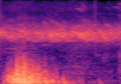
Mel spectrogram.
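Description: A young chicken, about fifteen days old, gives a brief, soft cluck close by, over a faint steady background hiss.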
